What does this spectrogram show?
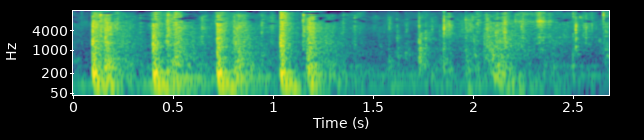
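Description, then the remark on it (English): Four heavy, evenly spaced, loud thuds of a fist pounding on a door, followed by softer scraping and rattling as the door is pulled open; the person pounding holds a chainsaw at the ready. “Trailer cocks the shotgun, as Bumper, with his chainsaw ready, pounds on the door and opens it.”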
